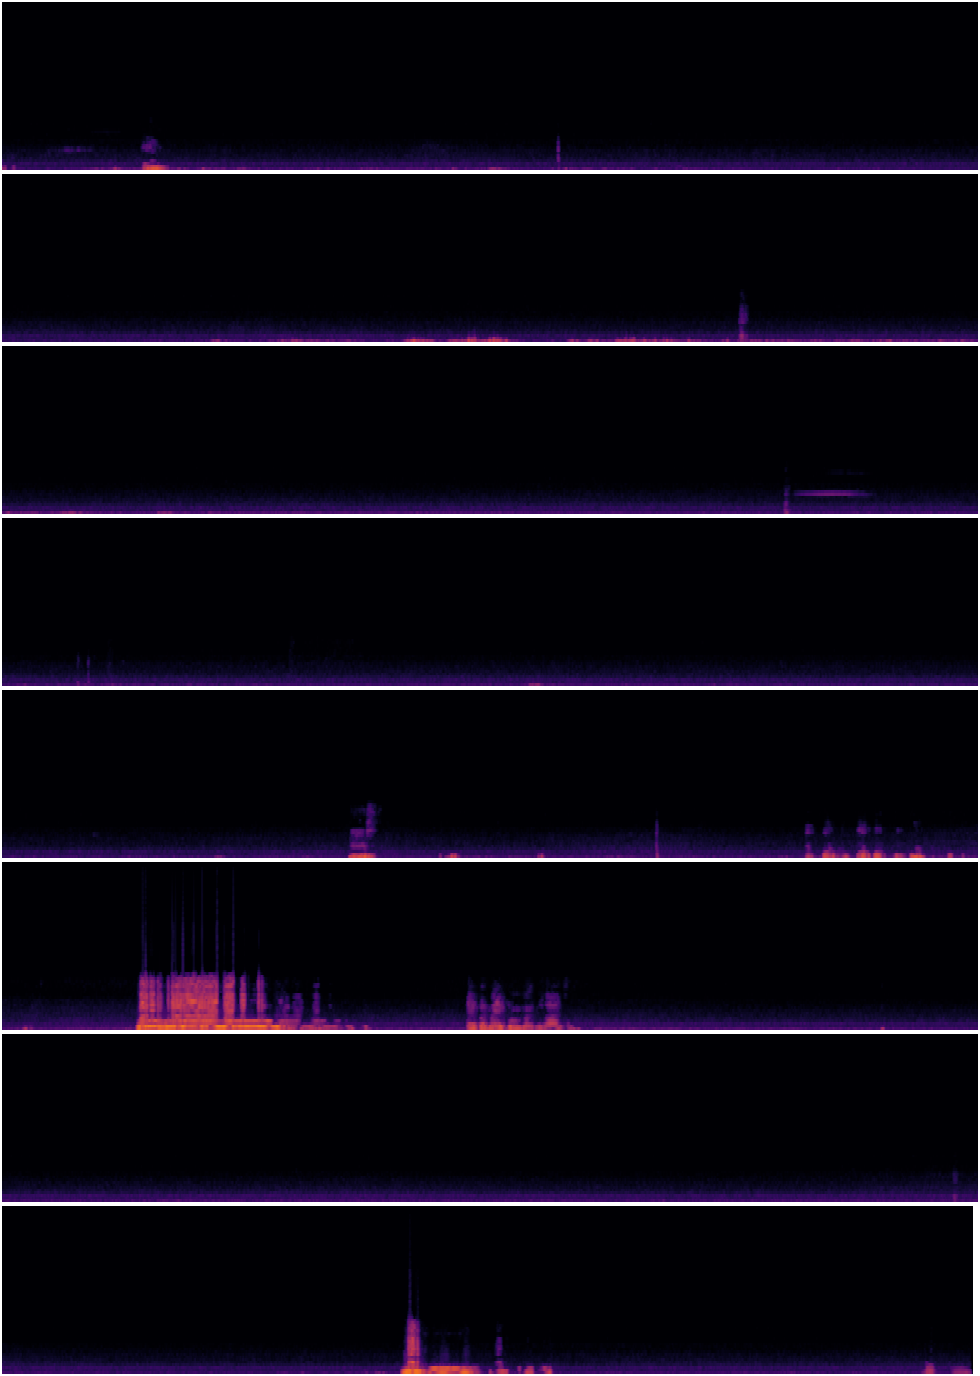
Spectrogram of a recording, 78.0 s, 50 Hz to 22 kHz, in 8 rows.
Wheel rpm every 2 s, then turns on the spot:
0, 0, 0, 0, 0, 0, 0, 0, 0, 0, 0, 0, 0, 0, 0, 0, 0, 0, 0, 0, 0, 0, 0, 0, 0, 0, 0, 0, 0, 0, 0, 0, 0, 0, 0, 0, 0, 0, 0.
none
